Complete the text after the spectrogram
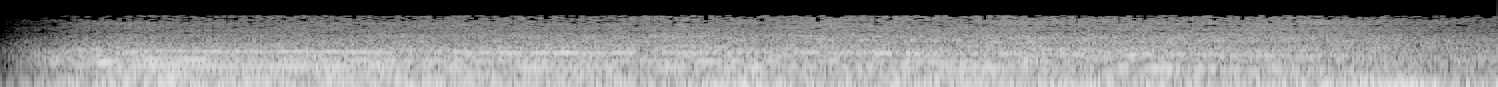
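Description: A chainsaw runs loud for several seconds, its steady buzzing whine dipping and wavering in pitch as greenery workers cut branches of plane trees on Kraljice Marije Street in central Belgrade, near the Faculty of Mechanical Engineering; no voices.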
